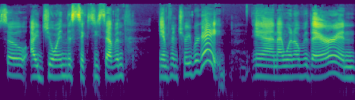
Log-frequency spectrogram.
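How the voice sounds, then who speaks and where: A woman with an American accent speaks in a fairly low voice. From US Midwest, Nebraska near Lincoln. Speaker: military officer. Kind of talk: interview.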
